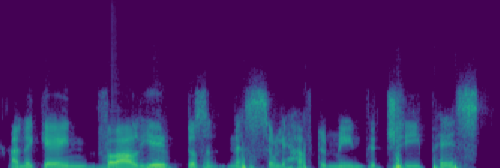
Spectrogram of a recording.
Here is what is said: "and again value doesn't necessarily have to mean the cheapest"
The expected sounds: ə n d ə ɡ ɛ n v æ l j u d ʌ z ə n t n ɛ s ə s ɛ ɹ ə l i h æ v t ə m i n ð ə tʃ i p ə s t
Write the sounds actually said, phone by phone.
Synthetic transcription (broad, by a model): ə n ə ɡ ɛ n v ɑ l j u d ʌ z ə n t n ɛ s ə s ɛ ɹ ə l i h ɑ f t ə m i n ð ə tʃ i p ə s t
